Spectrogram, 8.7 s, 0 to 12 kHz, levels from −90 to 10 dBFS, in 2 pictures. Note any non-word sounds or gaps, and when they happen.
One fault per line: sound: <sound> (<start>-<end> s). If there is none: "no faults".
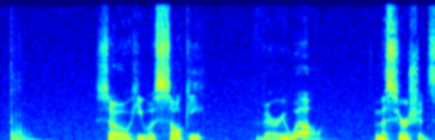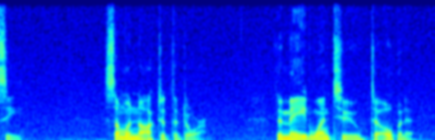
sound: thud (0.1-0.5 s)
